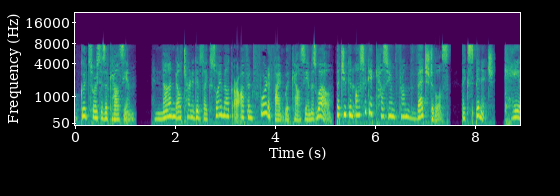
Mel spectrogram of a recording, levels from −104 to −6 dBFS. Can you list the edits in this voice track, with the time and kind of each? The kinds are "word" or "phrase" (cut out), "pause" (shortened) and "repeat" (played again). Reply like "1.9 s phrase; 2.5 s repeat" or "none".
2.0 s word; 5.2 s pause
